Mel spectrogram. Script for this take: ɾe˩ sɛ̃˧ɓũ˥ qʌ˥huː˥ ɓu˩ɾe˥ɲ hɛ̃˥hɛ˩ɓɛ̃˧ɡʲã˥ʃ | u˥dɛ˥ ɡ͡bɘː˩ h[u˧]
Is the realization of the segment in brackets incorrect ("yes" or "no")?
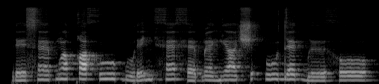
yes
